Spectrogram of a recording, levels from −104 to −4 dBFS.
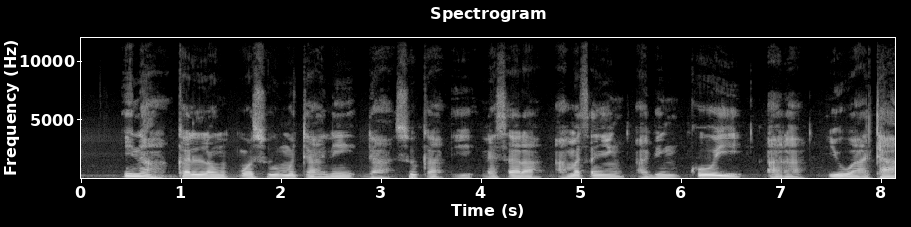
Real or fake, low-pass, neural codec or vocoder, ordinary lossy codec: real; none; none; none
